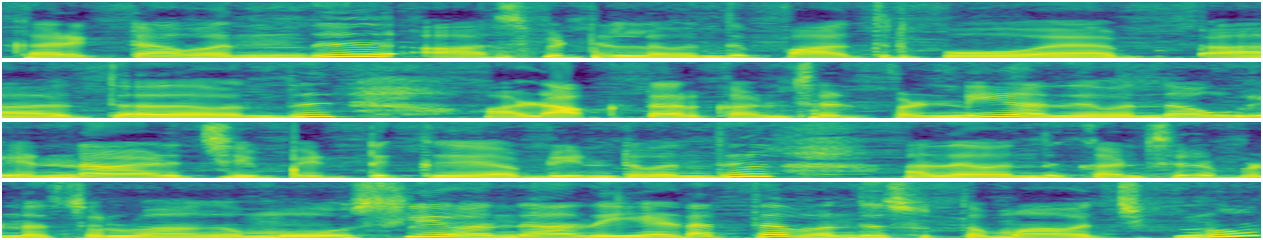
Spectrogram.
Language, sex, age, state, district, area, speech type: Tamil, female, 18-30, Tamil Nadu, Chennai, urban, spontaneous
